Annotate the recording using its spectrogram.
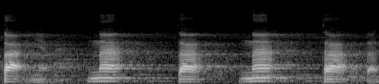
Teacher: Tina tungtung letah. Ngan pedah nun mah beulah luhur saeutik. Ari th dal ta mah beula handap saeutik.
